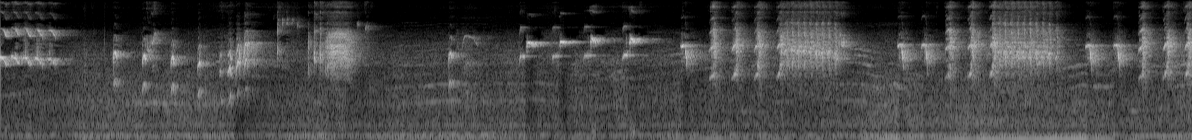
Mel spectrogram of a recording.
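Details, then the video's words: Long-tailed shrike (cendet) in varied 'gacor' song for tutoring songbirds: a shifting medley of high whistles, buzzy slurred phrases, harsh chatters and dense scratchy bursts, barely pausing throughout. "kicauan cendet gacor"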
